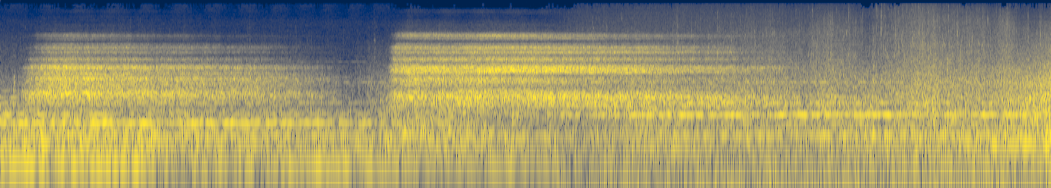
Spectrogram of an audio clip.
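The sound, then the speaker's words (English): Loud breathing in and out through the nose with the muscles at the back of the throat gently constricted, a hissing, ocean-like rush: one long breath, a brief dip, then another long sustained breath, with no talking. “Gently constrict the muscles at the back of your throat, slowly breathing in and out through your nose, creating an audible sound of breath.”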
